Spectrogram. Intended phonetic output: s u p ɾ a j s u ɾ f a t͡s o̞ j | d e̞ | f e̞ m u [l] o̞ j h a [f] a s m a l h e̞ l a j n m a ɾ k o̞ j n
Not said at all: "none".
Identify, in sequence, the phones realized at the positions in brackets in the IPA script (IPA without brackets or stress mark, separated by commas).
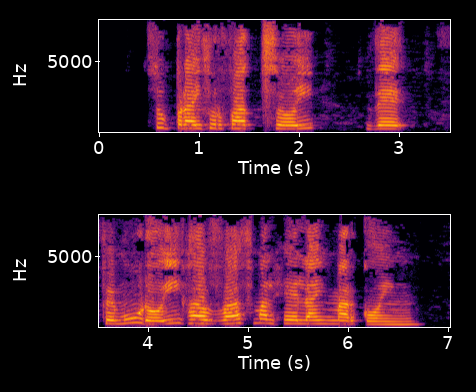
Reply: ɾ, v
